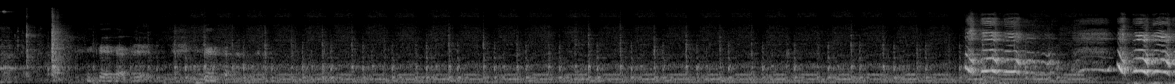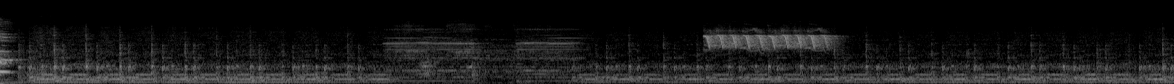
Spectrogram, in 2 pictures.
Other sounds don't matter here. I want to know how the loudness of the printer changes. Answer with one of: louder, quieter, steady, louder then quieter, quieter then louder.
quieter.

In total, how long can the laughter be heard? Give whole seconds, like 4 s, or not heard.
6 s.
